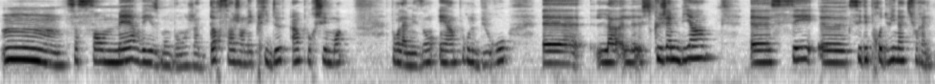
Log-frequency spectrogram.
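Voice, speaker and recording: Woman, middle-aged, casual haul vlog, slow unhurried pace, hesitant with fillers. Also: mid-range voice, fairly even intonation, a little mellow. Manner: hesitant, many "euh" fillers and restarts. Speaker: family vlogger showing a shopping haul. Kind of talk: casual haul chat to camera.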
